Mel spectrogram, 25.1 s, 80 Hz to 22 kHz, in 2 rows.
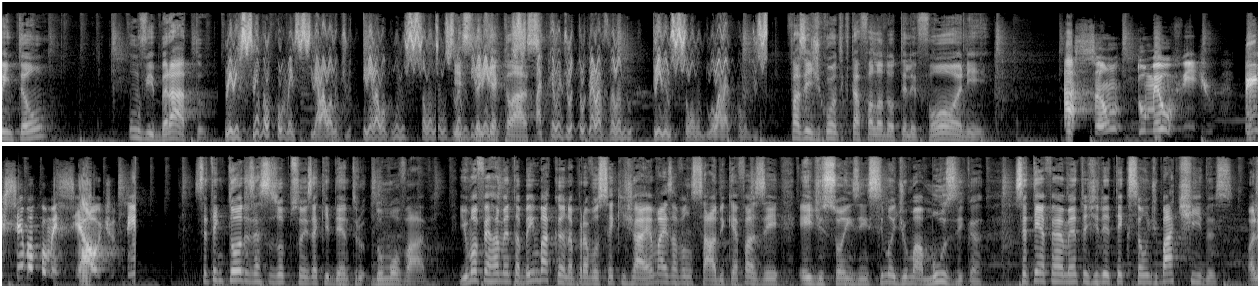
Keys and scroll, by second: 2.1 space, 7.5 space, 7.8 ctrl+z, 9.5 space, 13.8 space.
